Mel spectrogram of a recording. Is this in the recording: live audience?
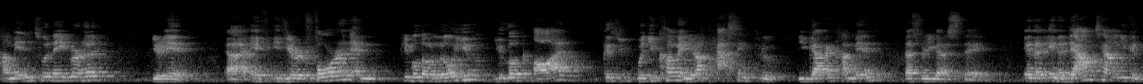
yes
